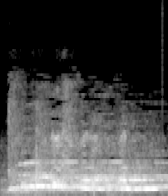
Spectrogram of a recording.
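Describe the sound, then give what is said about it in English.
An audience applauds steadily for a DJ, a dense wash of clapping with faint cheering mixed in, holding at an even level for under two seconds with no talking over it. “All right, y'all a little slow on that, giving the DJ a round of applause.”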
